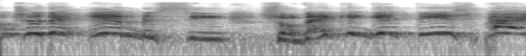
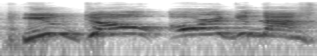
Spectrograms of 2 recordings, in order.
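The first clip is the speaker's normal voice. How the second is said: ordinary delivery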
